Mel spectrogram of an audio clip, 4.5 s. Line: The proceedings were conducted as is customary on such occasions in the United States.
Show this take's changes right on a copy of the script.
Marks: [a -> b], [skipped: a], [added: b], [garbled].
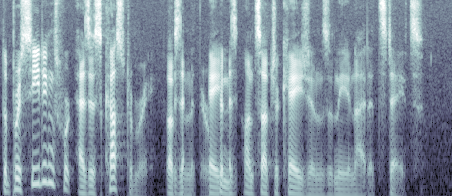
The proceedings were [skipped: conducted] as is customary [garbled] on such occasions in the United States.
